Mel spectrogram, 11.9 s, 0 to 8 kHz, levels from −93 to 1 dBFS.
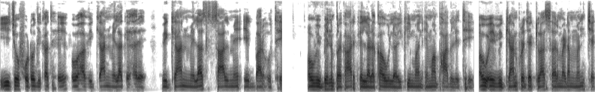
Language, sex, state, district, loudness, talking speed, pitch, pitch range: Chhattisgarhi, male, Chhattisgarh, Rajnandgaon, -17 LUFS, 195 wpm, 95 Hz, 95-100 Hz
